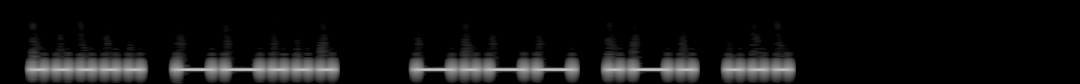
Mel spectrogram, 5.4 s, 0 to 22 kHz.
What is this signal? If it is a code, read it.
Morse code, heard as a keyed tone, about 20 wpm, 700 Hz. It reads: 57 YRS
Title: Speed-Racing Common QSO Phrases - 20wpm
